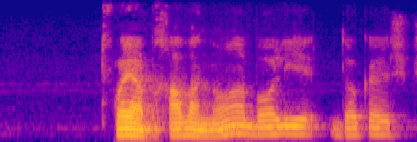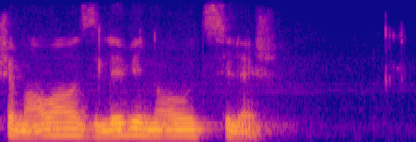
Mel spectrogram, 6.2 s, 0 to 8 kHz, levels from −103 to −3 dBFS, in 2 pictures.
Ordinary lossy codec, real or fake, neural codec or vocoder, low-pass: Opus, 24 kbps; real; none; 7.2 kHz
